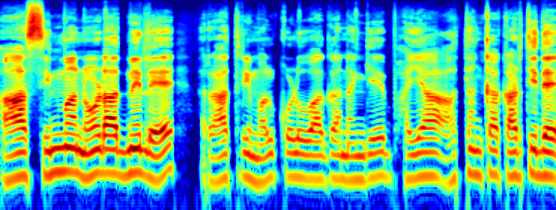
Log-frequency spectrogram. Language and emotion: Kannada, fearful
